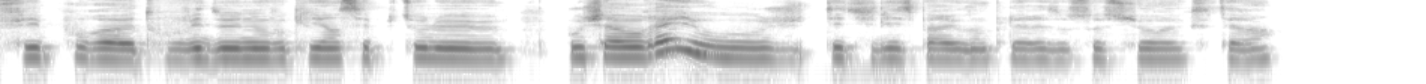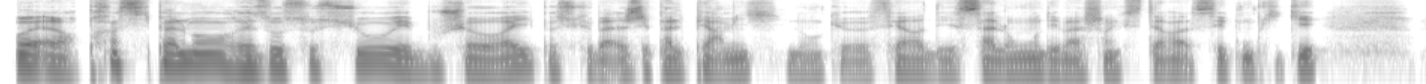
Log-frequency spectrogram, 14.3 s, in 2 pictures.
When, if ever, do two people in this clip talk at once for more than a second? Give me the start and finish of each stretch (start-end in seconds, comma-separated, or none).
none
